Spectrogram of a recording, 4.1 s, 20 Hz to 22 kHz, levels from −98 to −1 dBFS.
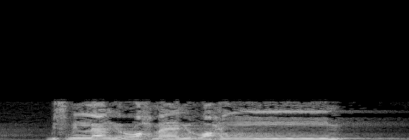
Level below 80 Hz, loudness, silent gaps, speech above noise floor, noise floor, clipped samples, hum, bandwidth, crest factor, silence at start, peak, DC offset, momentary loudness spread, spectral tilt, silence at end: -58 dBFS; -24 LUFS; none; 23 dB; -47 dBFS; under 0.1%; none; 6.4 kHz; 18 dB; 0.45 s; -8 dBFS; under 0.1%; 11 LU; -3.5 dB/octave; 0.1 s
